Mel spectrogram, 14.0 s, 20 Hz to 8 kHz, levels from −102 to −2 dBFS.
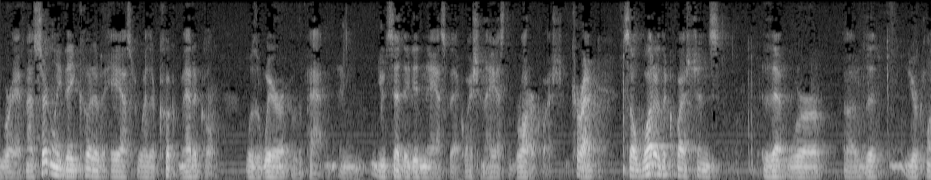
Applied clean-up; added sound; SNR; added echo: none; none; none; none.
